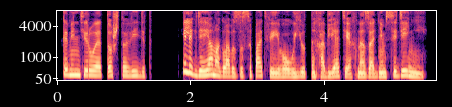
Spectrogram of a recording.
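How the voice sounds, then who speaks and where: Expressive female audiobook narrator. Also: on the low side, no echo, clean studio sound. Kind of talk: first-person audiobook narration.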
